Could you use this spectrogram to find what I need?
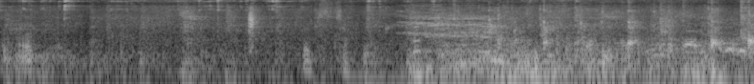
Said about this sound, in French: Je me fais aider par un champion olympique pour sceller hein. mon cheval. Quand même juste à grande place va sur la sangle.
